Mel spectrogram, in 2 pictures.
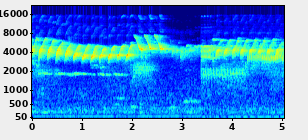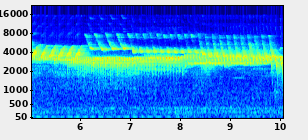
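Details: Belgian canary warm-up song to stimulate singing and bring females into breeding condition: rapid pulsed trills, a short pause, then long continuous rolling phrases in a high register.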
